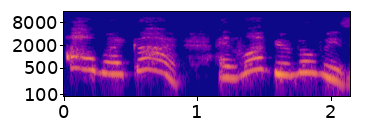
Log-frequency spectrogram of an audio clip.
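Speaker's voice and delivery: loud yelling. Retelling a stranger calling out outside a store: imitating someone shouting loudly. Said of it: "really loud".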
